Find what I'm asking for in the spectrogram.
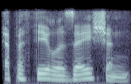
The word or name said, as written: epithelization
